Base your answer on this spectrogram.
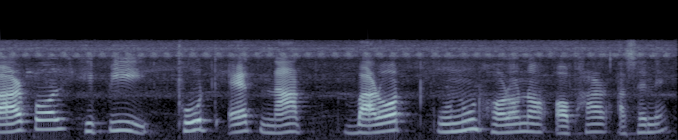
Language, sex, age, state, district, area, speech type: Assamese, female, 45-60, Assam, Sivasagar, rural, read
